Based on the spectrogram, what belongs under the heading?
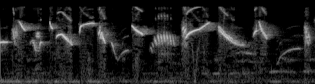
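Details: Blackthroat song, a fast, busy run of sharp whistled sweeps and slurred notes between high and mid pitch, with buzzy trilled bursts and quick chips packed together, used as training song for contest birds.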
